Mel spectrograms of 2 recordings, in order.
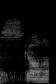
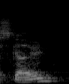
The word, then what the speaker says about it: scone: In England, there's like a bun that you can buy, a sweet bun called a scone or a scone. Nobody knows. So how do you pronounce it? Scone that rhymes with gone, scone that rhymes with cone.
